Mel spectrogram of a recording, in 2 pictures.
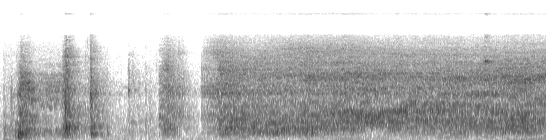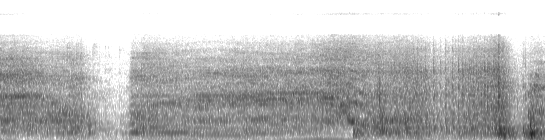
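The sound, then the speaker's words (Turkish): A long, loud grinding creak as an old door, its big padlock just pried loose with a screwdriver, is pushed open, with a few knocks and scrapes at the start and a sustained groaning drag that pauses briefly before continuing. “Amma gıcırdadı. Yandaki konaktan bile duymuşlardır.”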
